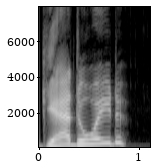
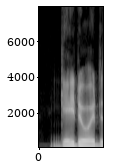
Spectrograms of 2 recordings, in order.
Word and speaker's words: gadoid: It's gadoid or gadoid. G-A-D-O-I-D.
